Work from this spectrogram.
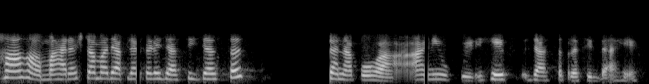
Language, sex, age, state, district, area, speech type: Marathi, female, 45-60, Maharashtra, Akola, urban, conversation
